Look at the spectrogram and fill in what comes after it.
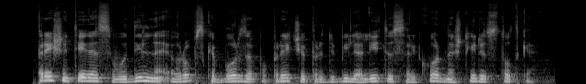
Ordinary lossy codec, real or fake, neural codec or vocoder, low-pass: none; real; none; none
